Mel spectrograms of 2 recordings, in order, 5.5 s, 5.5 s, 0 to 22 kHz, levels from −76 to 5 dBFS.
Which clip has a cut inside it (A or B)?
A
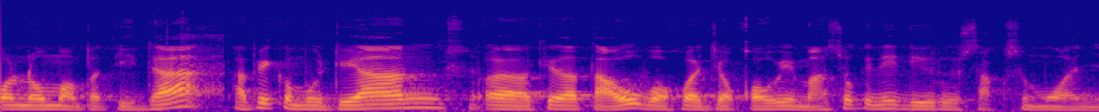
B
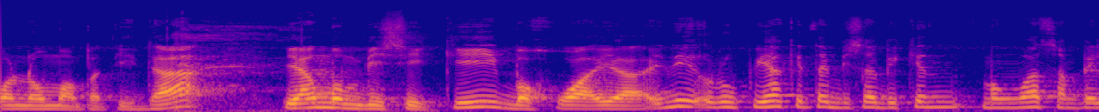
A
